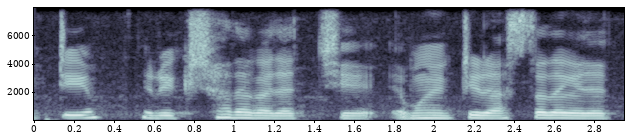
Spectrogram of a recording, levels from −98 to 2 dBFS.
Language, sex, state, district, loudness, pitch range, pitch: Bengali, female, Assam, Hailakandi, -14 LUFS, 170-190 Hz, 180 Hz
